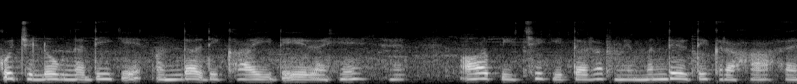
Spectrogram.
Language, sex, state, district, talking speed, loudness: Hindi, female, Bihar, Vaishali, 135 wpm, -17 LUFS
